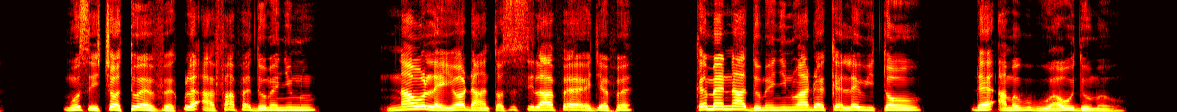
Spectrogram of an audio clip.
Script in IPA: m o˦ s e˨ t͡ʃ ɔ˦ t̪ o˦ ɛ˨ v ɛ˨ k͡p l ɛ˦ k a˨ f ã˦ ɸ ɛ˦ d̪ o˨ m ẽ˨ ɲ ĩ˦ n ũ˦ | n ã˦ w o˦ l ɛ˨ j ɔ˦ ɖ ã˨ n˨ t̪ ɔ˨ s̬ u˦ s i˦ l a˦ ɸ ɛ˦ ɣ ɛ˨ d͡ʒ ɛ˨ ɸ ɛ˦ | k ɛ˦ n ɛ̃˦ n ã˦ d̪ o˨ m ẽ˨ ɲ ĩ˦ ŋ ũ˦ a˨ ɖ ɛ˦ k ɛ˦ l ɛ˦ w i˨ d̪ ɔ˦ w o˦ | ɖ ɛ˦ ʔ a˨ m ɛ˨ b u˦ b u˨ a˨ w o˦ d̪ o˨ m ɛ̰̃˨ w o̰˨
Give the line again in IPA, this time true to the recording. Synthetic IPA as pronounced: m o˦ s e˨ t͡ʃ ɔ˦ t̪ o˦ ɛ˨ v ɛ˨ k͡p l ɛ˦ ʔ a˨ f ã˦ ɸ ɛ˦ d̪ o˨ m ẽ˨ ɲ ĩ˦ n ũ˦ | n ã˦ w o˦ l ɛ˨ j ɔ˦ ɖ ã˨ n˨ t̪ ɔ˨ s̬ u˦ s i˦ l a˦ ɸ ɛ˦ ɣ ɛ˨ d͡ʒ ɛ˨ ɸ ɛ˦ | k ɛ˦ m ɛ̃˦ n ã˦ d̪ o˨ m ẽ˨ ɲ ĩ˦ n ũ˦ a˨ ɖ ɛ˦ k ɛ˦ l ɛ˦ w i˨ t̪ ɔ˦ w o˦ | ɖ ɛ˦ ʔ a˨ m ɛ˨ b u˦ b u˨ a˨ w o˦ d̪ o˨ m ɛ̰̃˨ w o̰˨

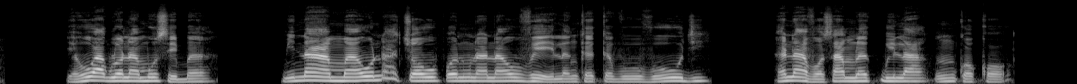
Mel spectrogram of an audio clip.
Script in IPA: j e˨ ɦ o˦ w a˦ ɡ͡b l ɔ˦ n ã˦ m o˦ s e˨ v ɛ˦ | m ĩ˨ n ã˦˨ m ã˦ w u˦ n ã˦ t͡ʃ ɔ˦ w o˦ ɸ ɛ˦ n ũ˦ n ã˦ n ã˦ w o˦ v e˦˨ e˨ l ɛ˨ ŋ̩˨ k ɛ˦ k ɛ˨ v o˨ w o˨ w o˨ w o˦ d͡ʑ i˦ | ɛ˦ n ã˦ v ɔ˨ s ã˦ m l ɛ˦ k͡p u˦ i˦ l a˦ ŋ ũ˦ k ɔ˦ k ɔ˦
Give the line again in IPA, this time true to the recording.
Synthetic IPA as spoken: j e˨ ɦ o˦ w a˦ ɡ͡b l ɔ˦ n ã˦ m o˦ s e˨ b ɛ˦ | m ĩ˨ n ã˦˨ m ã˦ w o˦ n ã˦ t͡ʃ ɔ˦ w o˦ ɸ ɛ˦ n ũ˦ n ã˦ n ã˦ w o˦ v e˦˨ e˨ l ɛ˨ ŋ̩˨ k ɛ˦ k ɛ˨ v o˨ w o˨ v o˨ w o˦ d͡ʑ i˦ | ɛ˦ n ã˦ v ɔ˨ s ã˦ m l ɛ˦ k͡p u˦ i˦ l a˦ ŋ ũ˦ k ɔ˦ k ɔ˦

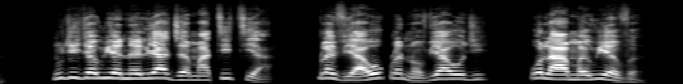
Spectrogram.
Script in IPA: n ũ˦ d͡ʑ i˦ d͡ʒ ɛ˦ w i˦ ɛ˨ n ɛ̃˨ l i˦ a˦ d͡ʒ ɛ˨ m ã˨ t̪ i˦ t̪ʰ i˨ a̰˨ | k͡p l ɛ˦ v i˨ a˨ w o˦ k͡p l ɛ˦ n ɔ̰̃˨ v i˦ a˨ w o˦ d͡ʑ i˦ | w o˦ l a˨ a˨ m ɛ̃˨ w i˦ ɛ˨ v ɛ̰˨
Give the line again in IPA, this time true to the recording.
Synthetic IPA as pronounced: n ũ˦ d͡ʑ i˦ d͡ʒ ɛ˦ w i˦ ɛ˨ n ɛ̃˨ l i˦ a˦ d͡ʒ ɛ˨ m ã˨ t̪ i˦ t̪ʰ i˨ a̰˨ | k͡p l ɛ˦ v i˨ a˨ w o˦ k͡p l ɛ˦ n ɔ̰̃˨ v i˦ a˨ w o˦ d͡ʑ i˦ | w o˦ l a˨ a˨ m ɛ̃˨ w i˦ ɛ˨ v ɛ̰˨

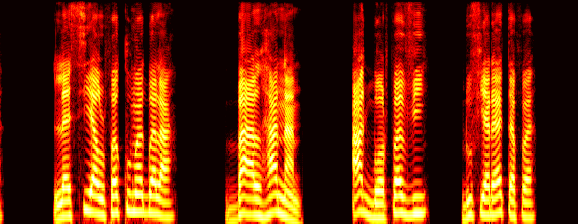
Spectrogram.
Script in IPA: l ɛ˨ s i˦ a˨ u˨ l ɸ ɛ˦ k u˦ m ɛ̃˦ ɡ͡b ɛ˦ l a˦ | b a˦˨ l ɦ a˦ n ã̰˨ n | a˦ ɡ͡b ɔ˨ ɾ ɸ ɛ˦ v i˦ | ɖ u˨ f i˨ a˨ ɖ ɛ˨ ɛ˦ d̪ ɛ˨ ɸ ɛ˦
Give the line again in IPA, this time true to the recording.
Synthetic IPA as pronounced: l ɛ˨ s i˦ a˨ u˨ l ɸ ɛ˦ k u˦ m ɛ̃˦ ɡ͡b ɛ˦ l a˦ | b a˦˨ l ɦ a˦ n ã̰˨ n | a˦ ɡ͡b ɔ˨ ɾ ɸ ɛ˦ v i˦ | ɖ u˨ f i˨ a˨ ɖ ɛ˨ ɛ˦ t̪ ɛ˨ ɸ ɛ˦

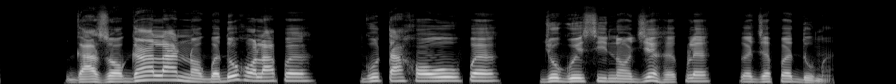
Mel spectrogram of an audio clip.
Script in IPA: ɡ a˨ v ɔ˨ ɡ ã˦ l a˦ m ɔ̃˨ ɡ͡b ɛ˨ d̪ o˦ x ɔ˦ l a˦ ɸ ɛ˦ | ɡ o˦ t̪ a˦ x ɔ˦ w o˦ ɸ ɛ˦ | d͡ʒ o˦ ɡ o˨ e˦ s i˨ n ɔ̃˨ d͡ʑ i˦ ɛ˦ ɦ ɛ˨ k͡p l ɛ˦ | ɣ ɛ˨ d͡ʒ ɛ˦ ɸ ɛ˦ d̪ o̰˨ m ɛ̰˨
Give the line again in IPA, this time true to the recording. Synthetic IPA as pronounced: ɡ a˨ z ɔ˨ ɡ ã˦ l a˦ n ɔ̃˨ ɡ͡b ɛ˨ d̪ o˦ x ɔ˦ l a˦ ɸ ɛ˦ | ɡ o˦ t̪ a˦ x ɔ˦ w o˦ ɸ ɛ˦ | d͡ʒ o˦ ɡ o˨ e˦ s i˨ n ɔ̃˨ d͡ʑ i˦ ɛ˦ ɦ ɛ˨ k͡p l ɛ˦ | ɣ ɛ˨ d͡ʒ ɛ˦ ɸ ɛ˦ d̪ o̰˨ m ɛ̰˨

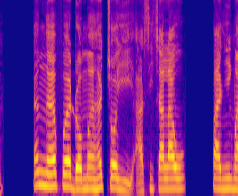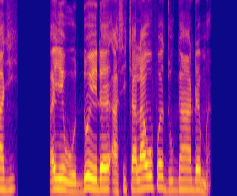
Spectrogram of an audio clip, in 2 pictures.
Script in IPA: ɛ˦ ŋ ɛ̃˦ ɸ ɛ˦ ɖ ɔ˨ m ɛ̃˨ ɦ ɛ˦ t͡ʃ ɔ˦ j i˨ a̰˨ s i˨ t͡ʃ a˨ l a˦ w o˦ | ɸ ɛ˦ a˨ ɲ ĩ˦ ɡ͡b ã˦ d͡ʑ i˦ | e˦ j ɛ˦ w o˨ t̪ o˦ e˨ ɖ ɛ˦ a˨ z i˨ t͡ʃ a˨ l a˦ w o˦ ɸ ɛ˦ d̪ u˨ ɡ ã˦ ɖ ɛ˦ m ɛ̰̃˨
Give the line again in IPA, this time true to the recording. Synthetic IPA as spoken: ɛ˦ ŋ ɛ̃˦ ɸ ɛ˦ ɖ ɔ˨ m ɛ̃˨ ɦ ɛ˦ t͡ʃ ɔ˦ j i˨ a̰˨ s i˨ t͡ʃ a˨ l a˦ w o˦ | ɸ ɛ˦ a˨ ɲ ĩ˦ ɡ͡b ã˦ d͡ʑ i˦ | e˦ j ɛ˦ w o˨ d̪ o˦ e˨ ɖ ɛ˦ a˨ s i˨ t͡ʃ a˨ l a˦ w o˦ ɸ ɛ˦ d̪ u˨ ɡ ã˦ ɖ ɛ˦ m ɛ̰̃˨

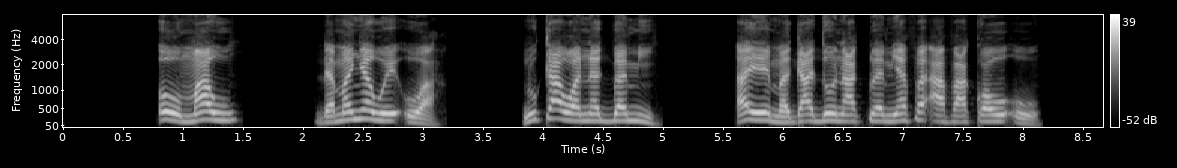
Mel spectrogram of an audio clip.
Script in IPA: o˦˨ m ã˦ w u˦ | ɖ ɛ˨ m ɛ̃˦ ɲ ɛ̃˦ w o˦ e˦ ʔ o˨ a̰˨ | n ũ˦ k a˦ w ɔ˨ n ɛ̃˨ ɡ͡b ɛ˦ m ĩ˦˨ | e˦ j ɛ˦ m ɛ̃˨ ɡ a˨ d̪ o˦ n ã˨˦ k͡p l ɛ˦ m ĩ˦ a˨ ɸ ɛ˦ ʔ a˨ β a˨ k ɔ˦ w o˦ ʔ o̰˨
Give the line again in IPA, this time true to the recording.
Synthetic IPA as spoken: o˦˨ m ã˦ w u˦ | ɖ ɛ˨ m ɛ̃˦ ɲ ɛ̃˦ w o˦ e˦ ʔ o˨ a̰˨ | n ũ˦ k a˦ w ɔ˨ n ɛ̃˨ ɡ͡b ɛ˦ m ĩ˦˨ | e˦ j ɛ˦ m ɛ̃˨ ɡ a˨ d̪ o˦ n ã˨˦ k͡p l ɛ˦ m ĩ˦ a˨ ɸ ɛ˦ ʔ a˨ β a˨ k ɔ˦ w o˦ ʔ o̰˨

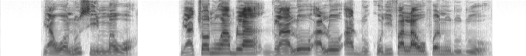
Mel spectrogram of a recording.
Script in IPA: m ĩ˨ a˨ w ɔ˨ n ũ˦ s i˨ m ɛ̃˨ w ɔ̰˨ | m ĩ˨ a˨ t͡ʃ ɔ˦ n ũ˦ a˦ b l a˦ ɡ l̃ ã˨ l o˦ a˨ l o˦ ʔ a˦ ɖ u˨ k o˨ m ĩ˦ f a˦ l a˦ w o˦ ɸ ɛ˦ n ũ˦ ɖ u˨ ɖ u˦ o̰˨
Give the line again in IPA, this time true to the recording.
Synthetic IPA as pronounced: m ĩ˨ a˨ w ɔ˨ n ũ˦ s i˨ m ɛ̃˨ w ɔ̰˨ | m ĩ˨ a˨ t͡ʃ ɔ˦ n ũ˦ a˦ b l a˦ ɡ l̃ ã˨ l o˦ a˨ l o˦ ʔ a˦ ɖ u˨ k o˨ ɲ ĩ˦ f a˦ l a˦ w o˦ ɸ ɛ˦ n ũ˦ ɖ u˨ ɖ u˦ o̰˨

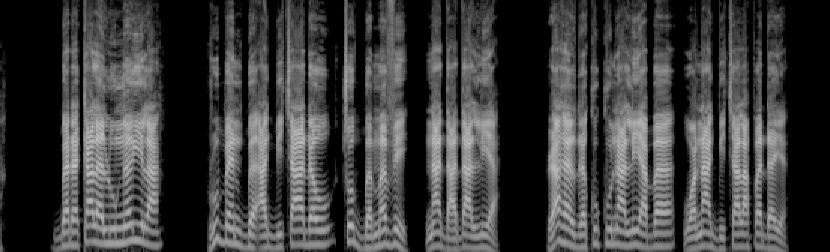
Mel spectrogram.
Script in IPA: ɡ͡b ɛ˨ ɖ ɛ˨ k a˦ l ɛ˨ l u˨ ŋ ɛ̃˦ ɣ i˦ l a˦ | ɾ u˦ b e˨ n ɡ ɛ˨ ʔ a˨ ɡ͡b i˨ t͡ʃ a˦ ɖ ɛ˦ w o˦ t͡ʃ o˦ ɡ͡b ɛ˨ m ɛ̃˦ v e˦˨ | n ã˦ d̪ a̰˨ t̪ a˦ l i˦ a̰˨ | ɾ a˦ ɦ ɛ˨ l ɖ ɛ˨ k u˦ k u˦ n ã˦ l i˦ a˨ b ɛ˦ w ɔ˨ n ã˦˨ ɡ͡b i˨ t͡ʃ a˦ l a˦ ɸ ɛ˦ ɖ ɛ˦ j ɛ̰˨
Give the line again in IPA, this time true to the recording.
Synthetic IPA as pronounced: ɡ͡b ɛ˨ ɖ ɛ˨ k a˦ l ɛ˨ l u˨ ŋ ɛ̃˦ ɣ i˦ l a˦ | ɾ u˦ b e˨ n ɡ͡b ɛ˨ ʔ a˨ ɡ͡b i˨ t͡ʃ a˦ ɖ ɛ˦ w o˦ t͡ʃ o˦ ɡ͡b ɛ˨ m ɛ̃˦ v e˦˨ | n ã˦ d̪ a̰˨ d̪ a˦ l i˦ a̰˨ | ɾ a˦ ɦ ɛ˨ l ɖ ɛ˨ k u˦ k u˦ n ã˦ l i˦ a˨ b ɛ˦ w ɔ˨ n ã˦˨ ɡ͡b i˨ t͡ʃ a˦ l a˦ ɸ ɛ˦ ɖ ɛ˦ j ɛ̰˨

